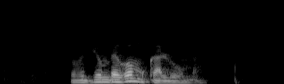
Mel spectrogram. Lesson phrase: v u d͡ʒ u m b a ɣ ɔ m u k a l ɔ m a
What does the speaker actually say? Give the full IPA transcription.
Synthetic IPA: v u d͡ʒ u m b ɛ ɣ ɔ m u k a l u m a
